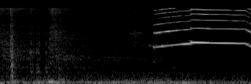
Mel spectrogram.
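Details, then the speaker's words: Ford F550, brake pedal pushed hard: faint hiss turns into a loud high whistle, like a child screaming under the dash, for about a second; vacuum leak at the vacuum brake booster causing squeal and reduced braking performance. "We start leaking vacuum and it causes that squealing sound. And it also hinders brake performance."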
